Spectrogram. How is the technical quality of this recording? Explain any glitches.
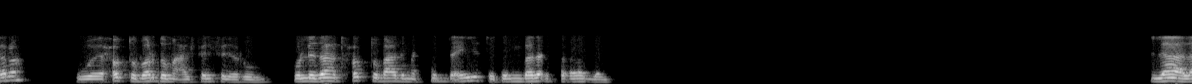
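The technical quality is poor. The speech runs over a Bluetooth CVSD headset codec throughout. Nothing passes above about 3.5 kHz or below 150 Hz. One-bit delta coding adds granular hiss and scratchy s sounds.

At 1.59 s there is unconcealed Bluetooth headset packet loss. A few voice packets vanish, leaving an 11 ms hole with abrupt edges.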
